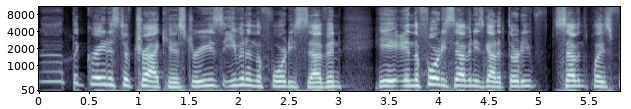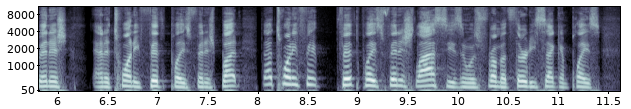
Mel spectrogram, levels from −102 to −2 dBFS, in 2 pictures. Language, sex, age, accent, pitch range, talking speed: English, male, 20-39, American, 175-220 Hz, 185 wpm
